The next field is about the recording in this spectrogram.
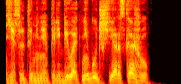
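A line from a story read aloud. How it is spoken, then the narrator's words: Snapping retort. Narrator (Russian): огрызнулся Астарот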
